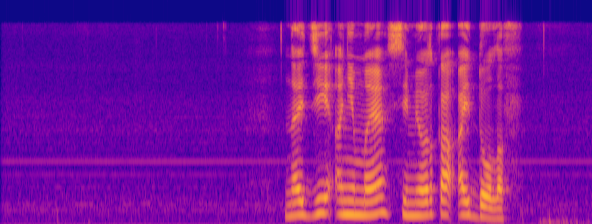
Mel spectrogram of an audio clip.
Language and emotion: Russian, angry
